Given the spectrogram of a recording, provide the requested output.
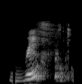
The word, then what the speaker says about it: wrist: right repeat after me wr wrist er what's the silent letter the w rh rhyme er what's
